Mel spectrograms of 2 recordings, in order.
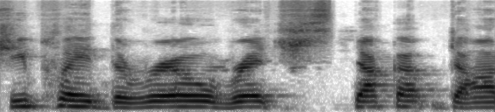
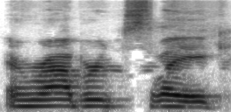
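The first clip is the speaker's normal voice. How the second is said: ordinary talk, nothing marked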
